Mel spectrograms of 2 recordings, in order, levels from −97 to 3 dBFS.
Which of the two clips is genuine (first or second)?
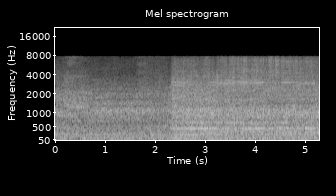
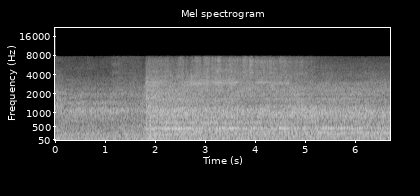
first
